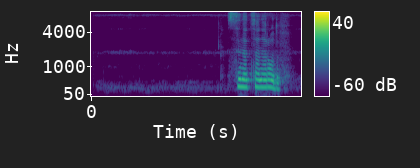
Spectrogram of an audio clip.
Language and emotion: Russian, neutral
